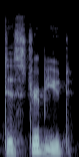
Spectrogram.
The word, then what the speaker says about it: distribute: They distribute their products, with a stress on the second syllable, distribute.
